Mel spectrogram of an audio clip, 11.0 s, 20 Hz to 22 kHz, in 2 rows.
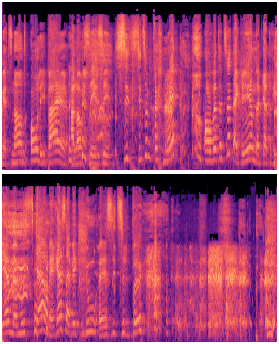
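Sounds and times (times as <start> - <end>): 
speech: 0.0 - 11.0
laughter: 1.4 - 4.0, 5.4 - 11.0
caller's heavy rapid panting over a band-limited phone line: 8.5 - 11.0.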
